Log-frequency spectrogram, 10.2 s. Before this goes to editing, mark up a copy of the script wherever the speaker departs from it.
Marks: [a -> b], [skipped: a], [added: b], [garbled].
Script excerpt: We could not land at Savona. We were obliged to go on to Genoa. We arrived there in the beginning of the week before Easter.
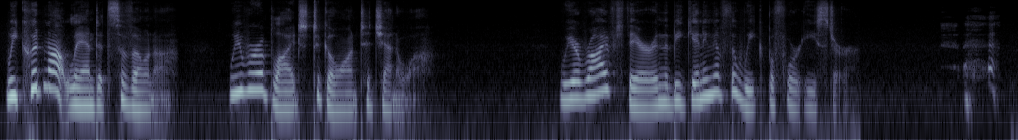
We could not land at Savona. We were obliged to go on to Genoa. We arrived there in the beginning of the week before Easter.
